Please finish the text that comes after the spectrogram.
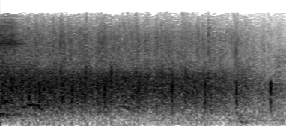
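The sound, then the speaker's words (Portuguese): An audience applauds the Lord with steady, dense clapping that fills the whole clip, a broad crackling wash of many hands that tapers slightly toward the end. “Pois nós salva de palmas ao Senhor.”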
